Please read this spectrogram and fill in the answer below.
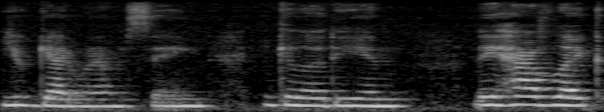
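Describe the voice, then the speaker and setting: A high-pitched woman's voice with fairly even intonation. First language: Russian. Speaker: YouTuber, language learner. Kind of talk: casual vlog talk. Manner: hesitant, with fillers.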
